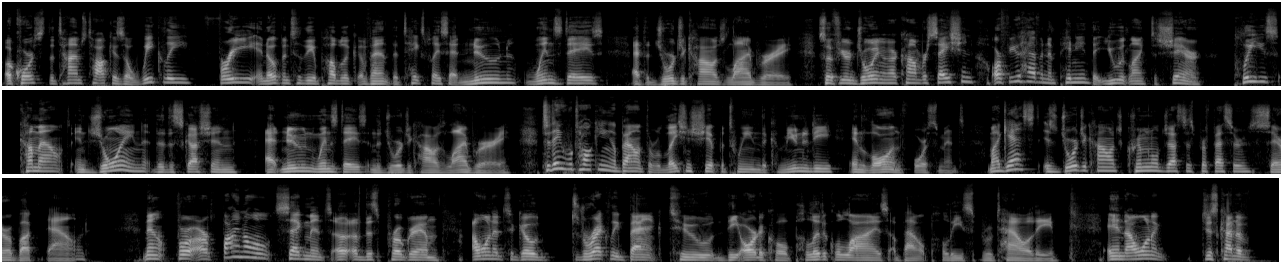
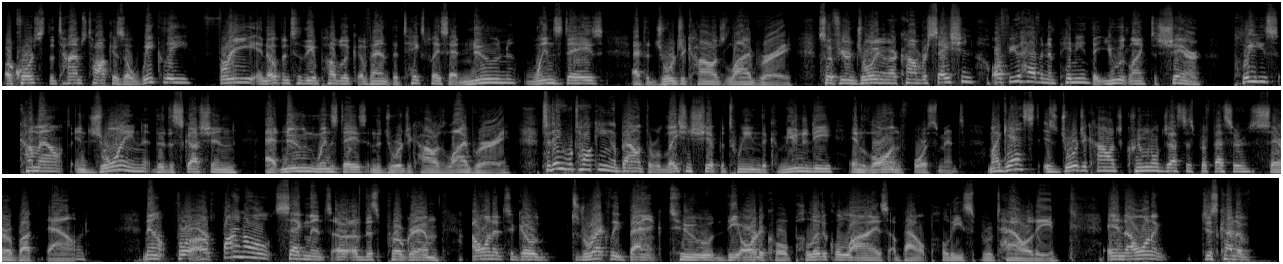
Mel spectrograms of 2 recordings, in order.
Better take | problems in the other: first | distortion; heavy; 13% of the sound clipped

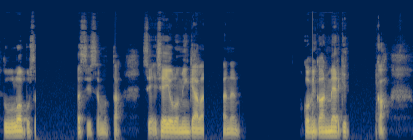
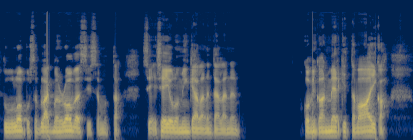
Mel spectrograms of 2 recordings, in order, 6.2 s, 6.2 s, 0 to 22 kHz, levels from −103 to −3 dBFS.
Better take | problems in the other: second | audio cutting out; at 0.5 s for 0.5 s, at 3 s and at 5 s

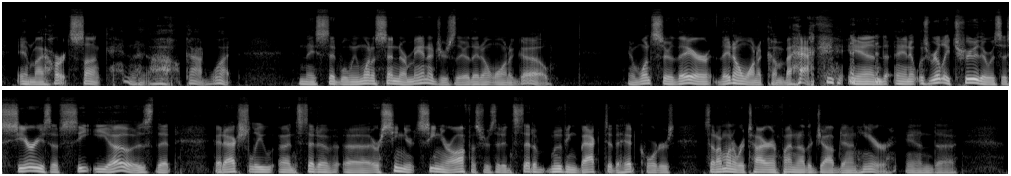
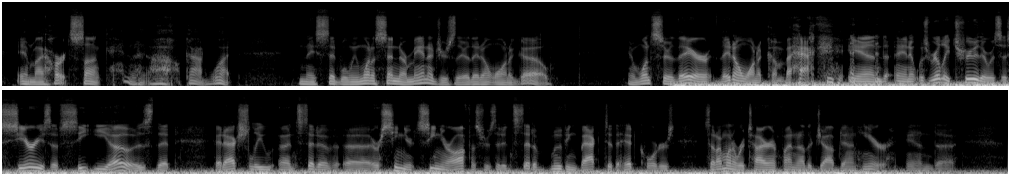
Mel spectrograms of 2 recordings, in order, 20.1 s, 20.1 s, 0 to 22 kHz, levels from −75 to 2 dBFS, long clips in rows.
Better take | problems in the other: first | low rumble; noticeable; from 6.5 s on; 15 dB below the speech

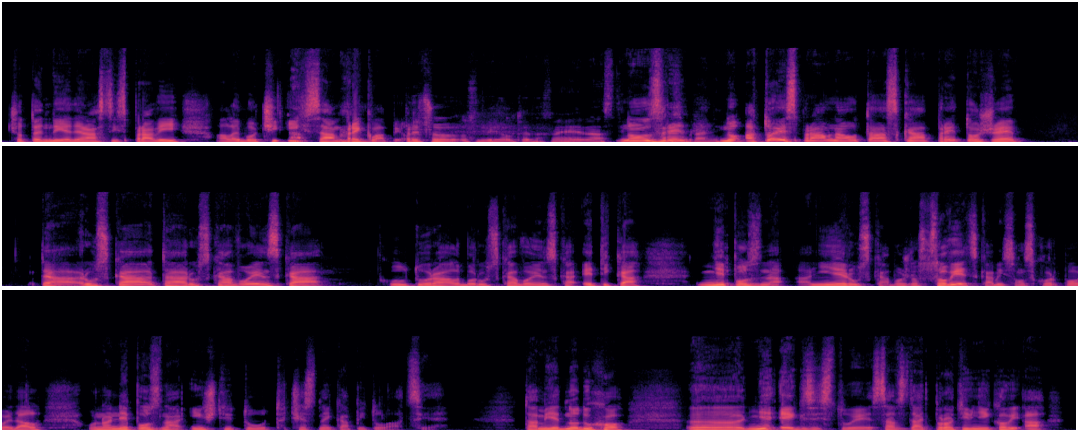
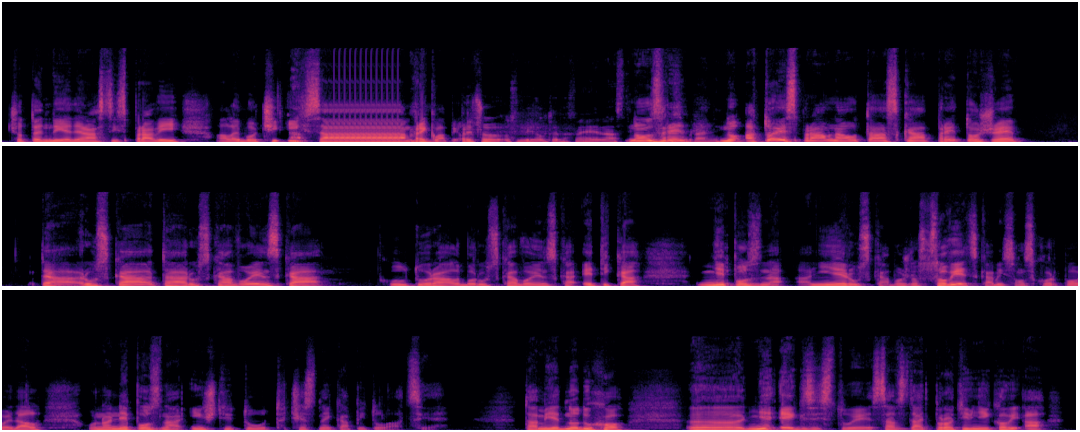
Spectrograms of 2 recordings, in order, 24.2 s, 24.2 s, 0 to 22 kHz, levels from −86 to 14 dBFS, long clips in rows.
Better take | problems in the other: first | audio freezing; at 2.5 s for 0.5 s

